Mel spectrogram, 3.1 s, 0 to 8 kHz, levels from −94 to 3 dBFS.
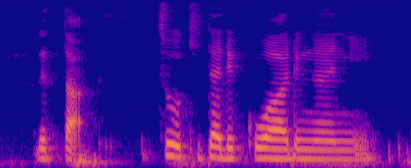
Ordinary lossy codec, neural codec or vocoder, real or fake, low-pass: none; none; real; none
